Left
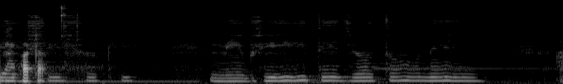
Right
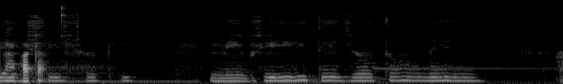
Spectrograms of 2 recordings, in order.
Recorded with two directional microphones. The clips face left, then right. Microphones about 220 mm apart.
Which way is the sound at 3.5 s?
30° right (ahead or behind).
